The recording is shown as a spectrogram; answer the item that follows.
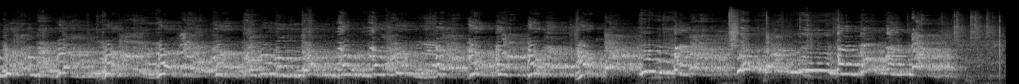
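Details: Group of dogs in a joint howling chorus, long quavering tones rising and falling across many voices at once, punctuated by frequent barks, steady and loud throughout until an abrupt stop near the end.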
